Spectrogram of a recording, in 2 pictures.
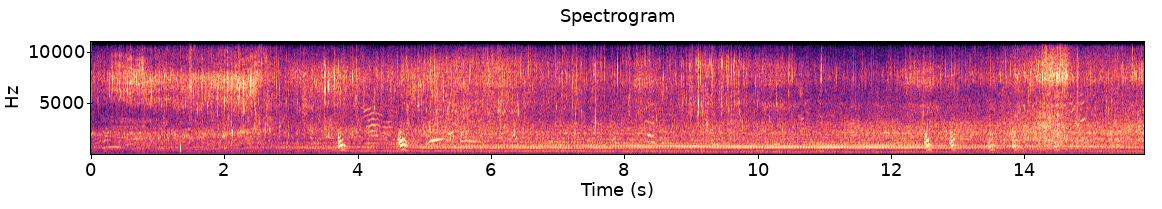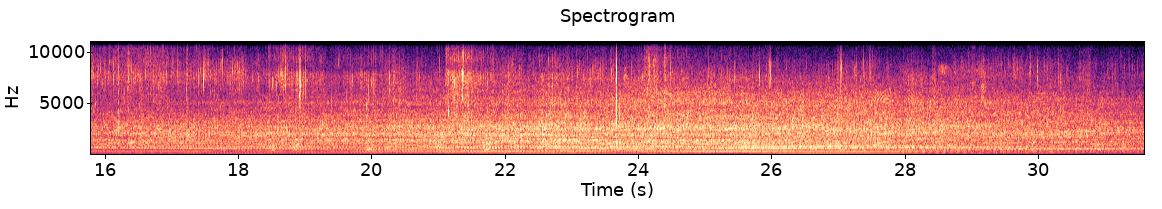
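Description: Aircraft flying overhead, its engine a steady multi-tone drone that slowly grows louder and drops a little in pitch as it passes, peaking near the end.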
